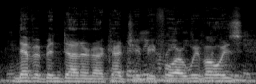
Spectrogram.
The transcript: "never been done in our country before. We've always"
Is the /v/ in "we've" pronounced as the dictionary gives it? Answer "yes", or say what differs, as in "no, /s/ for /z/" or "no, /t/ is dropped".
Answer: yes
